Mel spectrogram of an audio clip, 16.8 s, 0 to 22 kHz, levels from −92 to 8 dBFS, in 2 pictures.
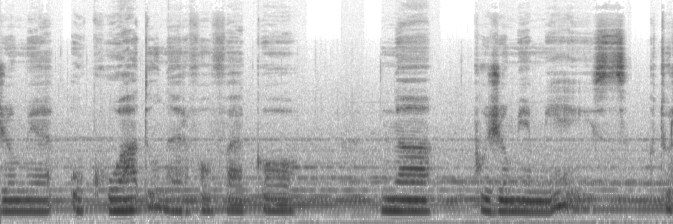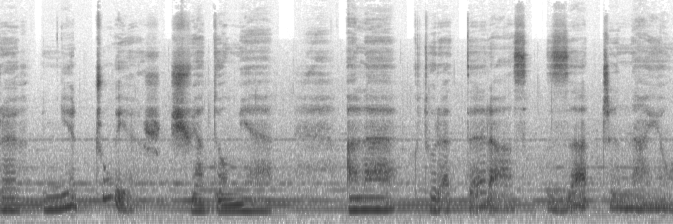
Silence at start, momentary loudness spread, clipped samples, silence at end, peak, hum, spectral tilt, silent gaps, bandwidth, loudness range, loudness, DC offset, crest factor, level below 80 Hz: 0 s; 12 LU; under 0.1%; 0 s; -2 dBFS; none; -4.5 dB/octave; none; 18.5 kHz; 2 LU; -22 LUFS; under 0.1%; 18 dB; -58 dBFS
